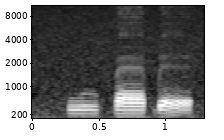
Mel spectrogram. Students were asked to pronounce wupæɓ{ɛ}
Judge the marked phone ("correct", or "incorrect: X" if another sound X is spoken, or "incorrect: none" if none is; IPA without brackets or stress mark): correct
